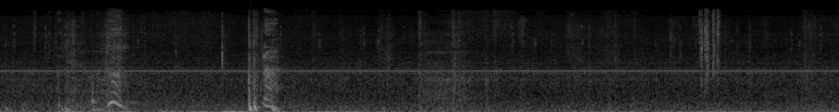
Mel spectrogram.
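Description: Footsteps thud on rocky ground.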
